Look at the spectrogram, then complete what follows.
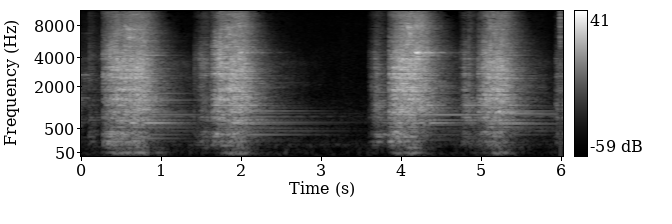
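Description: Saw file rasping across the teeth of a crosscut panel saw held in a saw vise: four long strokes, two, a pause of about a second, then two more, each with a ringing tone in the rasp. The file is sharpening dull teeth, taking the flat spots off their tips.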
